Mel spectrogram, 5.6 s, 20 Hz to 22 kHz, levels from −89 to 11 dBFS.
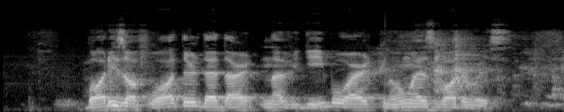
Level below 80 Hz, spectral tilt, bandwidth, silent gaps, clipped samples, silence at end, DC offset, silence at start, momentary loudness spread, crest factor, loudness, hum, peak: -58 dBFS; -5 dB/octave; 7.8 kHz; none; under 0.1%; 0 s; under 0.1%; 0.65 s; 11 LU; 14 dB; -15 LUFS; none; -2 dBFS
